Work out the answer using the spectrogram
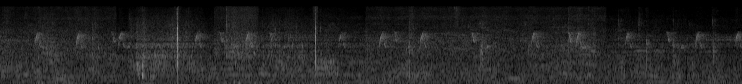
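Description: A bird chirping over and over, short high notes about two or three a second, over the low hum of the pond bank. Two sharp clicks about a second and a half apart stand out as the loudest sounds.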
